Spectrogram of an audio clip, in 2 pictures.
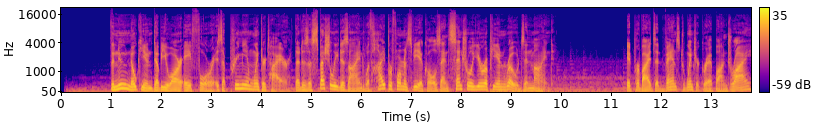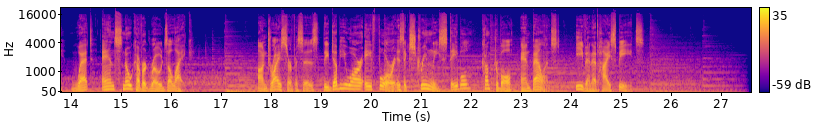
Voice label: US, speakere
